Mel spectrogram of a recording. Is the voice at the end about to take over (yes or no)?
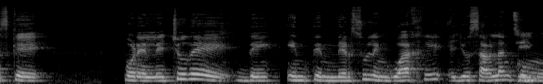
no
